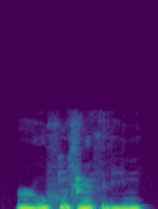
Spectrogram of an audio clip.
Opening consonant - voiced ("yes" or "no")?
yes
